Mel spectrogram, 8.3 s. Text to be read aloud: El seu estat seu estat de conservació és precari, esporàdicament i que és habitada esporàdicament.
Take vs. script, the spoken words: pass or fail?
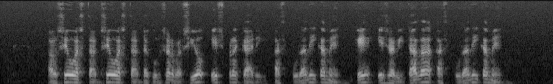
pass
